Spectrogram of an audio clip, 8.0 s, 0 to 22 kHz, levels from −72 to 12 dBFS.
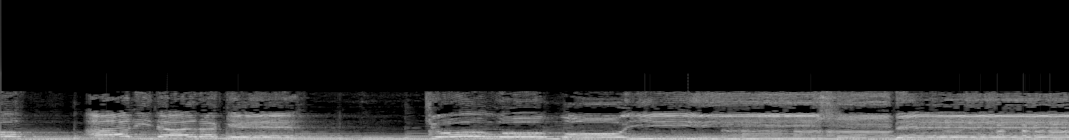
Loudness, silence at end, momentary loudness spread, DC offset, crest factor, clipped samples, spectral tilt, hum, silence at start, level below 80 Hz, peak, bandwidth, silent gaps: -10 LUFS; 0 s; 7 LU; under 0.1%; 10 dB; under 0.1%; -5 dB/octave; none; 0 s; -36 dBFS; 0 dBFS; 8 kHz; none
